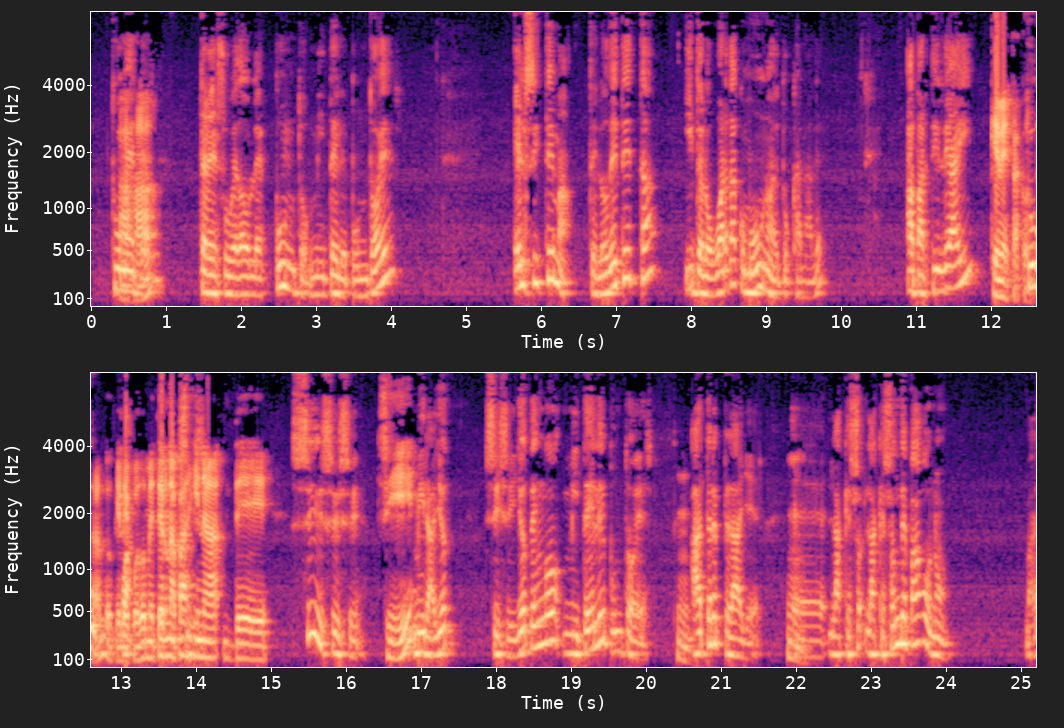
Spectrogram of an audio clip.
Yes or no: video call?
yes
